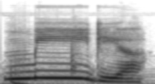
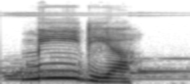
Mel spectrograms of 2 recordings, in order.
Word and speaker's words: media: từ hoàn chỉnh là media. Mọi người nhớ nhấn vào cái âm đầu tiên nhé, trọng âm media.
